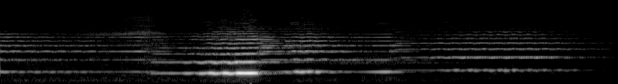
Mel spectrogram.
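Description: Solo violin, a French instrument, played slowly in a few long held notes. A lower note swells loudest about two seconds in, then a higher note is held and fades away just before the end.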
